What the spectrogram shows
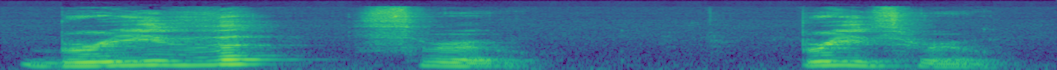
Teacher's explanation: These are paired together because we have TH sound. Yes, the sounds are a little different. We have a voiced and a unvoiced.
